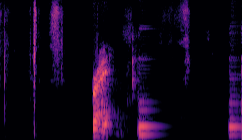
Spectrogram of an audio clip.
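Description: A person's voice pausing between phrases: a few short mouth clicks, then a brief hesitation sound before speech resumes.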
